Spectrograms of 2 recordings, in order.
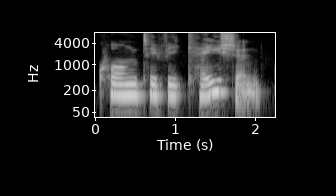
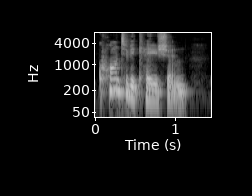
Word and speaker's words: quantification: 要注意它的名词形式呢，重音在后面啊，读作是。 quantification 啊，你不要把它读成是 quantification，这样子呢是不对的啊。正确的读法应该是 quantification，quantification。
